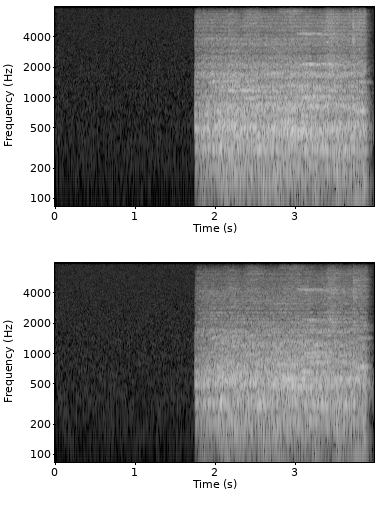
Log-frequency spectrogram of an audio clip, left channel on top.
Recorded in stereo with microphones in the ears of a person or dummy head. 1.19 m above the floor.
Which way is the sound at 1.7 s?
65° left (ahead or behind).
